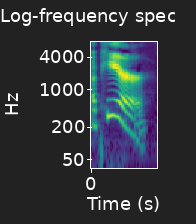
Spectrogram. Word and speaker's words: appear: That's right, the first syllable has a reduced vowel sound. It sounds like It almost seems to disappear underneath that stressed syllable.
